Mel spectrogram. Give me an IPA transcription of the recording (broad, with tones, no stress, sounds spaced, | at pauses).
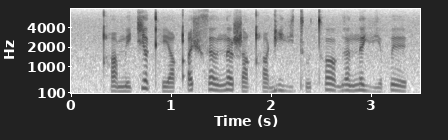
qʰ ʌ˩ m e˩ t͡ɕ ʌ˥˧ kʰ e˩ ə̯ qʼ ɘ˥˧ ʃ s ʌ˥˧ ʊ̯ n ʌ˥˧ ʂ ʌ˩ qʰ ʌ˩ ɡ i˥˧ vʲ ə˩ tʼ u˩ tʰ ɔ˥˧ ɡ ʌ˥˧ n ə˥˧ vʲ ʌ˩ p ɘ˥˧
